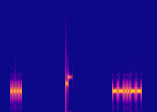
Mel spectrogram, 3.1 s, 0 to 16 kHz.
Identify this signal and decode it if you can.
Morse code, heard as a keyed tone, about 40 wpm, 700 Hz. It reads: H ,
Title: Single Character (Letter:Number:Punctuation:Prosign) Alt 40wpm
